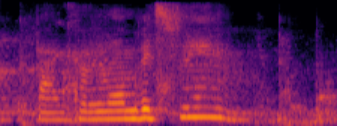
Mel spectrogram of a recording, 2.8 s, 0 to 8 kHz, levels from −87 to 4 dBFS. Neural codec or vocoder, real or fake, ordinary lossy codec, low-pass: codec, 24 kHz, 0.9 kbps, WavTokenizer, medium speech release version 2; fake; none; 7.2 kHz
